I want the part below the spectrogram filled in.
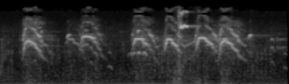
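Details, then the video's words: Coot calls as a series of loud, clear, arched notes rising then falling, repeated roughly every half second in short groups, with little background noise. "Coot best voice call"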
